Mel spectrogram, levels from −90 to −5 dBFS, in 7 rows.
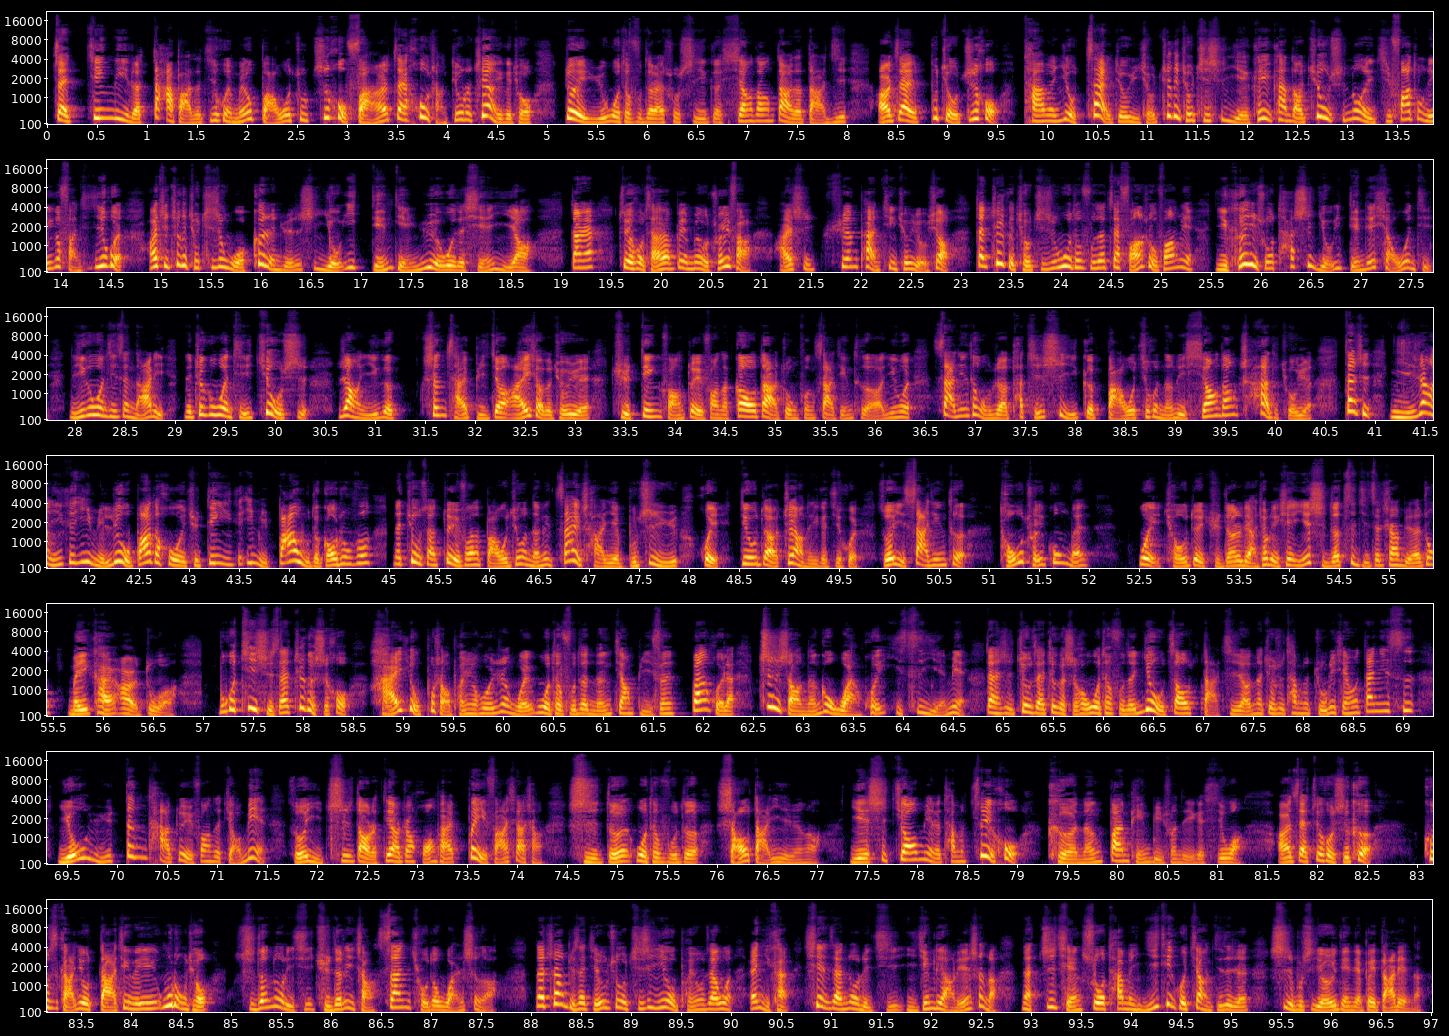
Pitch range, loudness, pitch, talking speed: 155-255 Hz, -18 LUFS, 200 Hz, 320 characters per minute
